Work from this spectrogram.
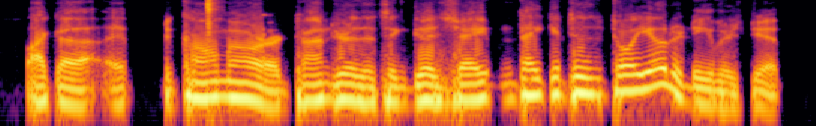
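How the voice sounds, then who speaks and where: With a dark, mellow tone and lively intonation, a man talks at a moderate pace and fairly low pitch, in a dry, close sound with no echo. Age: 60s. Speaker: retired car dealer, livestream host. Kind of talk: casual chat.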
